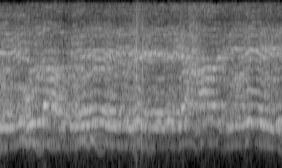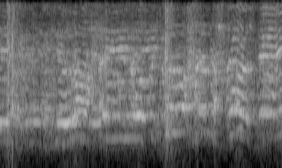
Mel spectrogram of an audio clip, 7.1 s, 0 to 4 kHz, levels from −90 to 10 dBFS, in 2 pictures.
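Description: On listening, nothing in the audio stood out as a fault at any point.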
